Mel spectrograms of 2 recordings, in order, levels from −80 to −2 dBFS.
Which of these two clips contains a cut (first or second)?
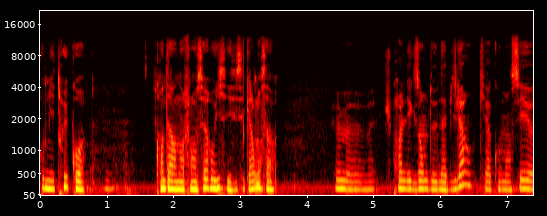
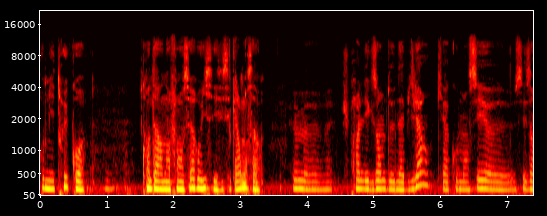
second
